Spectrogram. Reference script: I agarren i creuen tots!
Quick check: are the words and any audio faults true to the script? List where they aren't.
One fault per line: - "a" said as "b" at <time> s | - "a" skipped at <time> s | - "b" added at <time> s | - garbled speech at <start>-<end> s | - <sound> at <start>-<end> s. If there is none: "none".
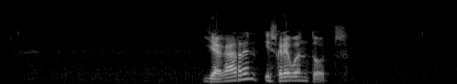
none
